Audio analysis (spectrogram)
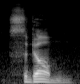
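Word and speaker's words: סדום: towards the city of Sodom which in Hebrew is pronounced Saddam they left the scene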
